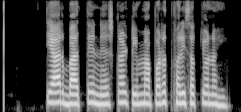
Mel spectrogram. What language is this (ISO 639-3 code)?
guj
